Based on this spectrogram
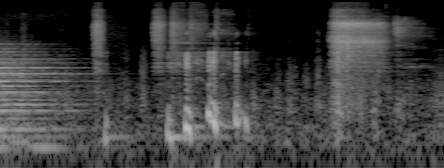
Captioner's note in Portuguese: risos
